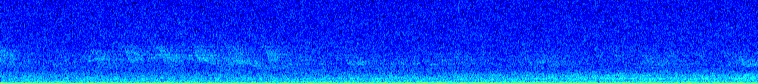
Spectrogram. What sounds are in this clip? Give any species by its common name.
Ovenbird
